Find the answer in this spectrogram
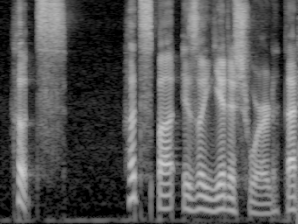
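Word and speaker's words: chutzpah: has a lot of chutah. It's not pronounced chutzpa. It's pronounced hutsp. h. The emphasis is on the first syllable. Hutz. Hutspa is a yiddish word that has been adopted into English.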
